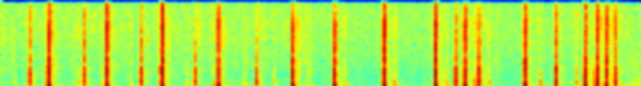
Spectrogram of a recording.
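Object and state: Faux leather neck pillow.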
